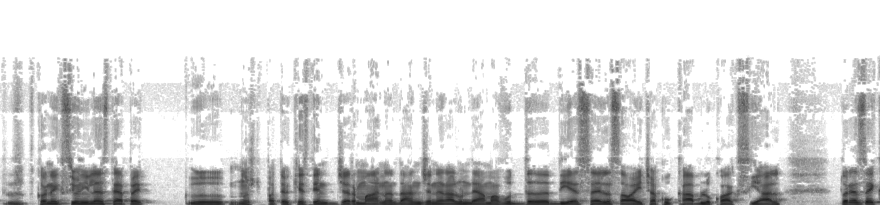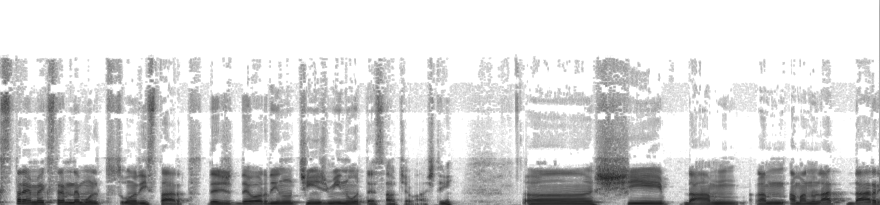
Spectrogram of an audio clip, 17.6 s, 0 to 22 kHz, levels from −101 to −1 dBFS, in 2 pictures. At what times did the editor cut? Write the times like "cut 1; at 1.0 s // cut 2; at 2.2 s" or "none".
none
